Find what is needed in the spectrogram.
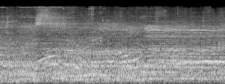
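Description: A group of young girls singing a Carnatic song together into microphones, holding steady notes with a few sliding ornaments.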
